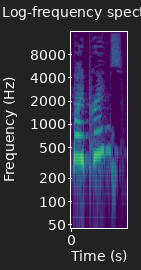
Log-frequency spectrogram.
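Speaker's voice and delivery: high, dismayed Cindy voice; shocked thought. A narrator's reading. Cindy's heart torn by her prince, high dismay. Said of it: "she thought".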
